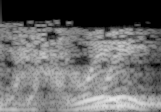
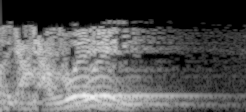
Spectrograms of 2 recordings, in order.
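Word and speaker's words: Yahweh: 你去看圣经里面，他讲神叫雅威， YHWH，所以我们发音叫雅威。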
